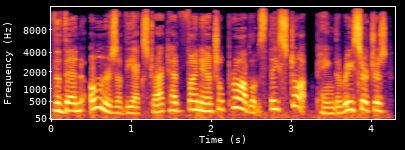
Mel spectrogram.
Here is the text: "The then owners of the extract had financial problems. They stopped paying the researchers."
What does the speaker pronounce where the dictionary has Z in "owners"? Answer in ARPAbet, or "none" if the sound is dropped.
Z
